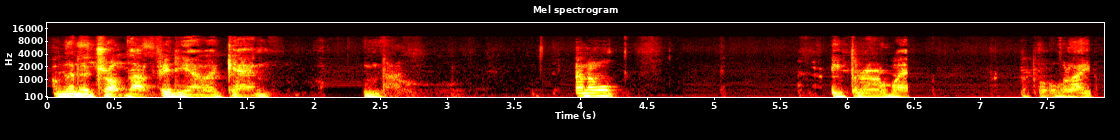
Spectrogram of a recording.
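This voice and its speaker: Husky man hosting an auction. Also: on the low side, unhurried, pauses often. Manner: chatty, distracted, juggling several windows, laughs often. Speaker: online koi auction host. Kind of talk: casual livestream auction chat.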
